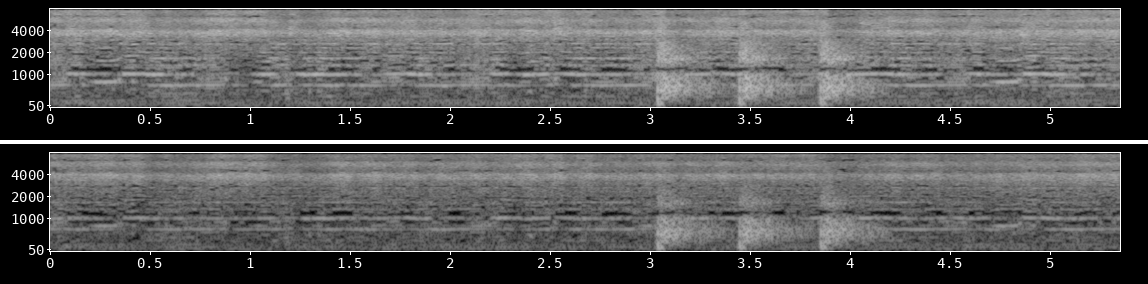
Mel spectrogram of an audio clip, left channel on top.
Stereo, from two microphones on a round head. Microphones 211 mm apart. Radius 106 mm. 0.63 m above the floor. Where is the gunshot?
70° left (ahead or behind).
